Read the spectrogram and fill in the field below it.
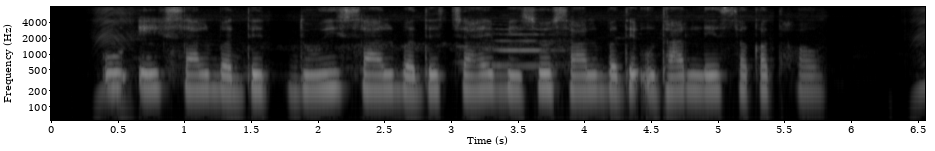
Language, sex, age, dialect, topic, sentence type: Bhojpuri, female, 18-24, Western, banking, statement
